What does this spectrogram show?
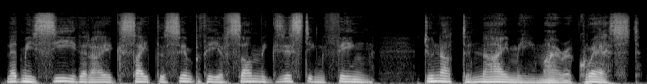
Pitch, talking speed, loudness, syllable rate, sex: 115 Hz, 165 wpm, -18 LUFS, 4.5 syllables/s, male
